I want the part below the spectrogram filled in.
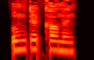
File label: "umgekommen", German; adjectives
